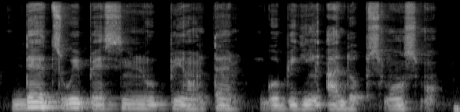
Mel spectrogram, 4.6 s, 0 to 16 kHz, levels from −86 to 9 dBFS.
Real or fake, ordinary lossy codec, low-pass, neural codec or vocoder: real; none; 14.4 kHz; none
